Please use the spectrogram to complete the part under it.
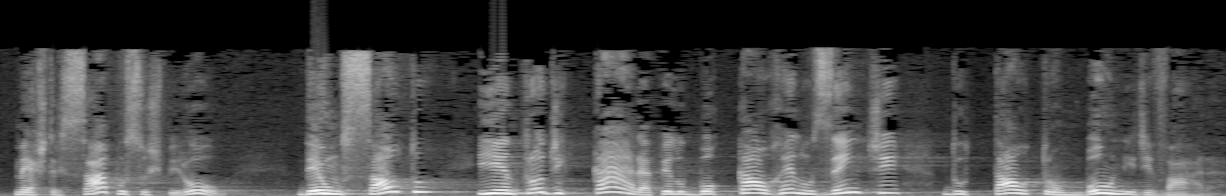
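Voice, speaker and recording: A woman reading a rhymed children's story for radio in a slow, sing-song way. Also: fairly high pitch, breathy edge, in a large hall.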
